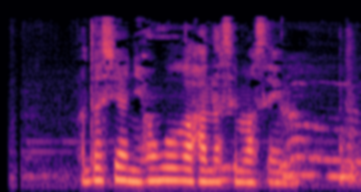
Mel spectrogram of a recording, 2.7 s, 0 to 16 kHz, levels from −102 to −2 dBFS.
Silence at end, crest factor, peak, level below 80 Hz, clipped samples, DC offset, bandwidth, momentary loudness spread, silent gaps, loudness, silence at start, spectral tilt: 0 s; 18 dB; -10 dBFS; -80 dBFS; under 0.1%; under 0.1%; 11.5 kHz; 11 LU; none; -29 LUFS; 0.6 s; -4.5 dB/octave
